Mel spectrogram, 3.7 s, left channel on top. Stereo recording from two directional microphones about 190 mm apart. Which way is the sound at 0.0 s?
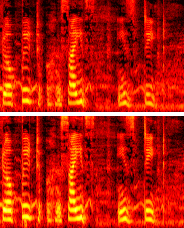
45° right (ahead or behind).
